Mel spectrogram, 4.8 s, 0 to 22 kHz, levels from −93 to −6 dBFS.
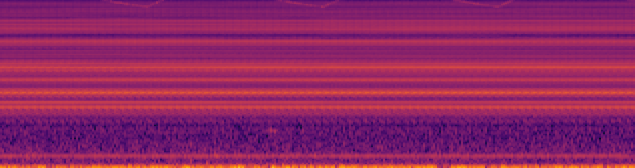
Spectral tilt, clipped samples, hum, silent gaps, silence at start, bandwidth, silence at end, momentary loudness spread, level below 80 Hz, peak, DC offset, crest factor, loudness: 0 dB/octave; under 0.1%; none; none; 0 s; over 20 kHz; 0 s; 0 LU; -36 dBFS; -16 dBFS; under 0.1%; 14 dB; -30 LUFS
